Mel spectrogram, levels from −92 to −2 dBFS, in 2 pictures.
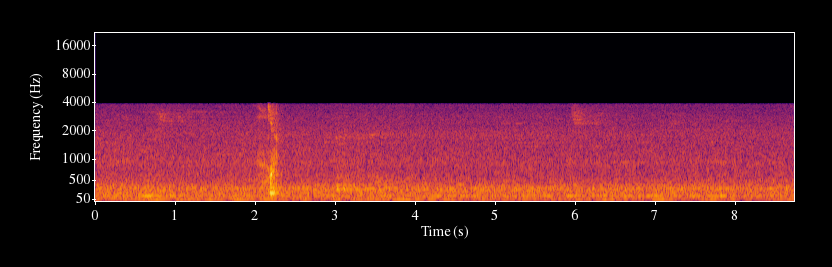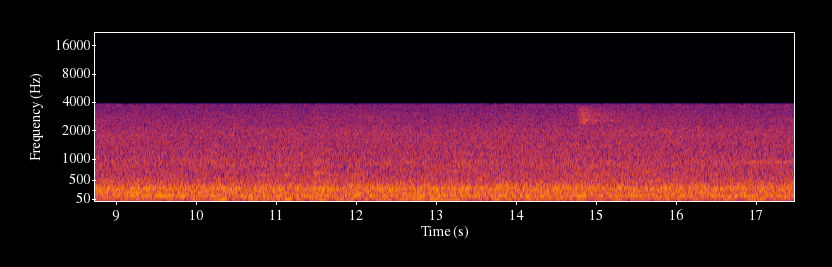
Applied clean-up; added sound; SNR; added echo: none; none; none; none.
